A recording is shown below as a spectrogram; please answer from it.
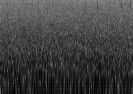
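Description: A steady, even rushing hiss, like rain, with no other distinct sound.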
